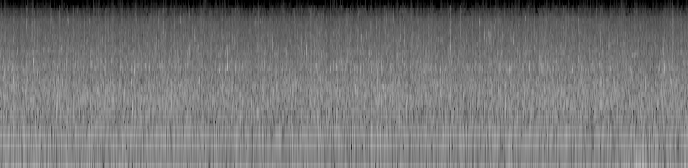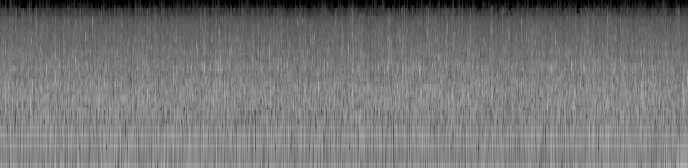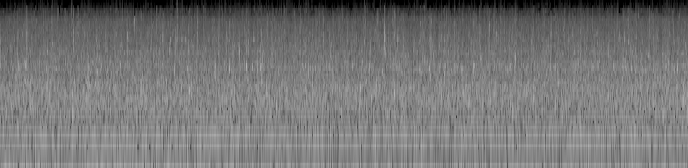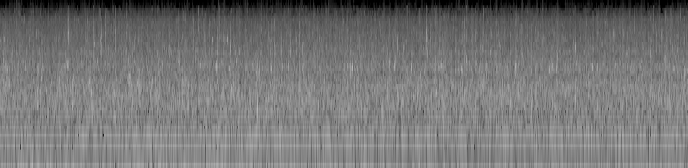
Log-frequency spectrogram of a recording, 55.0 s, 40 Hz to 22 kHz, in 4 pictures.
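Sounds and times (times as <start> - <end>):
gushing cascading water: 0.0 - 55.0.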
